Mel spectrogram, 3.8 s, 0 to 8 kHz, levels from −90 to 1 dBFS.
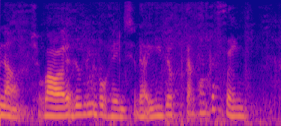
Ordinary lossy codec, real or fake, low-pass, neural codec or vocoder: none; fake; none; codec, 16 kHz, 2 kbps, FreqCodec, larger model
